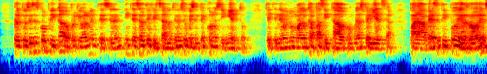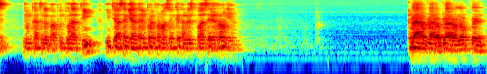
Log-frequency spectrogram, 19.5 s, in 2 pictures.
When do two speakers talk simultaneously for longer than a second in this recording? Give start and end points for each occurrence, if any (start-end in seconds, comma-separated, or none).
none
